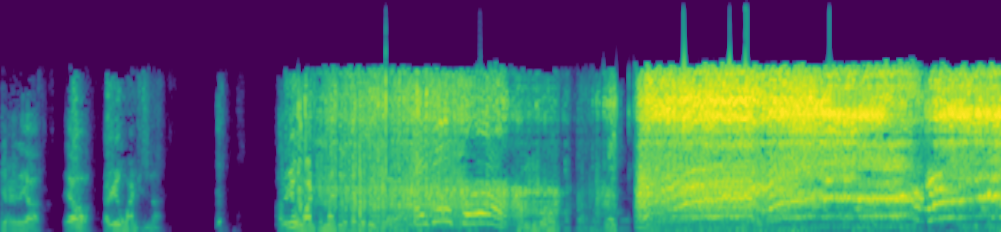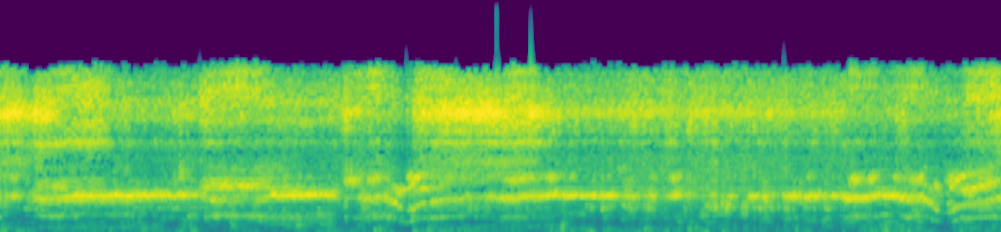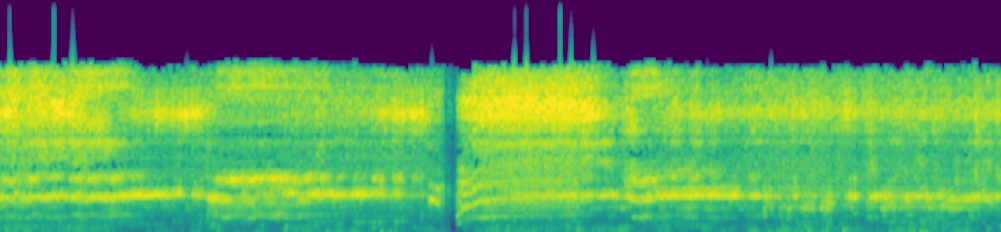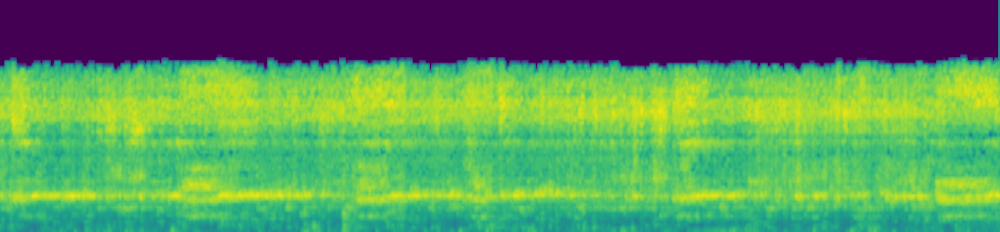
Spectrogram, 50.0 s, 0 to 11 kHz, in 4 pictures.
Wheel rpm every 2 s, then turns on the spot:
0, 0, 20, 20, 160, 200, 220, 230, 220, 220, 230, 220, 190, 230, 230, 180, 230, 230, 230, 230, 230, 230, 230, 230, 230.
4-6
